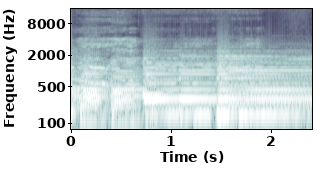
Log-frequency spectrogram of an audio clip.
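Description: Piano playing chords of a Purim tune, with no singing: new chords are struck about three times, and the last, about one and a half seconds in, is held and left to ring.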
